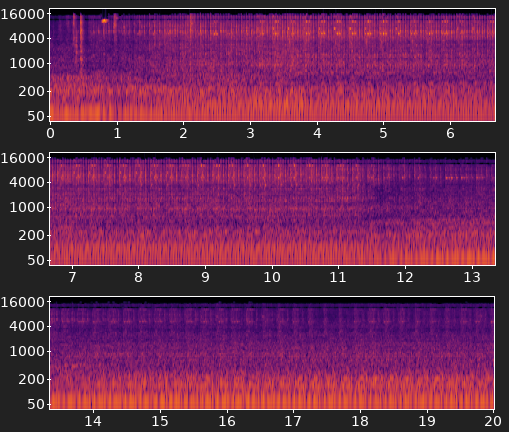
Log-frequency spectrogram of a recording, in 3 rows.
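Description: Komatsu WA180 wheel loader's diesel engine running with a rod knock, the sign of a failed connecting-rod bearing that the owner takes to mean the engine is done for. It runs steadily and gets a little louder about two-thirds of the way through.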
